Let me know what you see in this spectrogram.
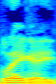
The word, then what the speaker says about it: reggae: Si alguien, como pasó después, tocaba un rigue olvídate, eso no es no es amigo nuestro. y después reggae. Ok. Y después, y después, porque Pamela me corrige. Pues, ¿Cómo se dice bien? Reggae. Eh, reggae.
